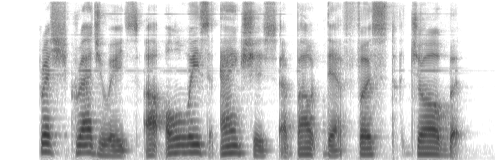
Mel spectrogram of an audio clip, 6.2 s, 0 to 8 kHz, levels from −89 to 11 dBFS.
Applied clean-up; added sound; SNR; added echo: neural mask model DeepFilterNet 3.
